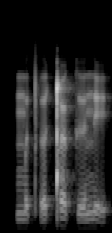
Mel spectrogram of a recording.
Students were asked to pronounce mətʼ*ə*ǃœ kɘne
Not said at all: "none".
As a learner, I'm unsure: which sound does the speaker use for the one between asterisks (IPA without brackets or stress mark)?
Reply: ə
